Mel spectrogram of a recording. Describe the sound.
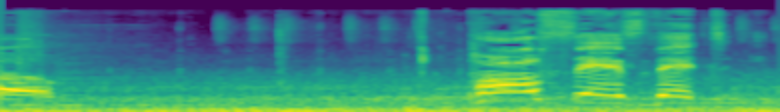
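Car interior while driving: a low, continuous road rumble fills the cabin, and a person speaks in short bursts over it in the second half.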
